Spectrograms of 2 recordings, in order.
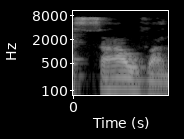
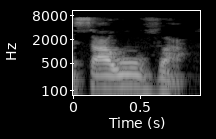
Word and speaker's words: saúva: Por exemplo, saúva. Aqui eu tenho 2 sons fortes. Saúva. Não é salva, não. É saúva. As duas são fortes.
